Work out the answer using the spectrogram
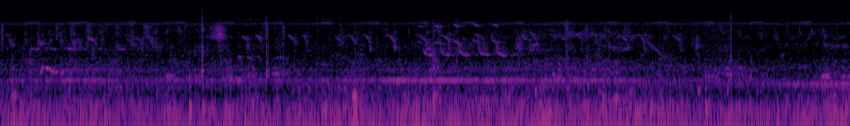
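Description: Small birds chirping in the background: many short, high, downward chirps, thickest around the middle and again near the end, over a steady low hum. A few sharp taps sound between about three and six seconds in.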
